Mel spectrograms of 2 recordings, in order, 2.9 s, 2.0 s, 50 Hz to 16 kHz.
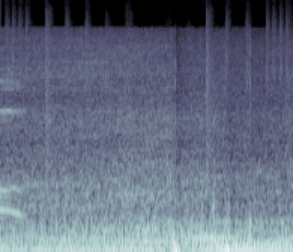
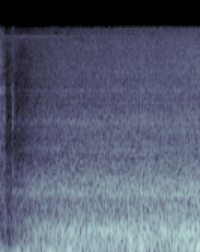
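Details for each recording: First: Turbo NB1 Mazda Miata, a barn-find car, engine running after the blower fan was removed and cleared of debris. Smooth, even fan rush with no rattle or scraping, much quieter; normal blower fan operation. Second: Turbo NB1 Mazda Miata with freshly refilled AC: the cabin blower fan under the passenger side is very loud, louder with the engine and AC on. Steady loud airy roar building over half a second; debris in the blower fan.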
